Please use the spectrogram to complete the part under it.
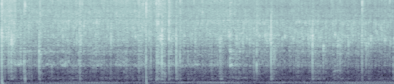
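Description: Curry leaf sprigs frying in hot oil for vegetable rava upma, crackling and spitting with sharp, irregular pops over a constant close sizzle.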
